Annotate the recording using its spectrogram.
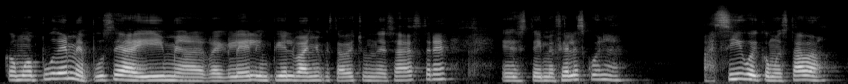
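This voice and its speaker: A woman's voice: medium pitch, moderate pace, mellow, clean tone. A young woman with a Mexican accent telling a personal story in a casual, slangy, emphatic way, often repeating herself. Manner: slangy, emphatic, many repetitions.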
